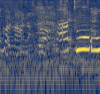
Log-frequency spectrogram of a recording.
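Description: Young children's voices calling out while they play, ending in one long, loud held call near the end.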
